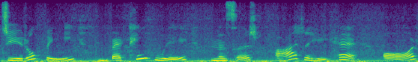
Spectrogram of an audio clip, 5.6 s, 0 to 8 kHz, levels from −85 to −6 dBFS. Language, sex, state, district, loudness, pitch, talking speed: Hindi, female, Chandigarh, Chandigarh, -13 LUFS, 320 Hz, 110 wpm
